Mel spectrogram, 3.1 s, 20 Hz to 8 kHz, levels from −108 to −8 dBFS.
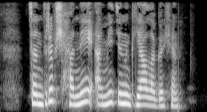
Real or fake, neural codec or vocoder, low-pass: real; none; 7.2 kHz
